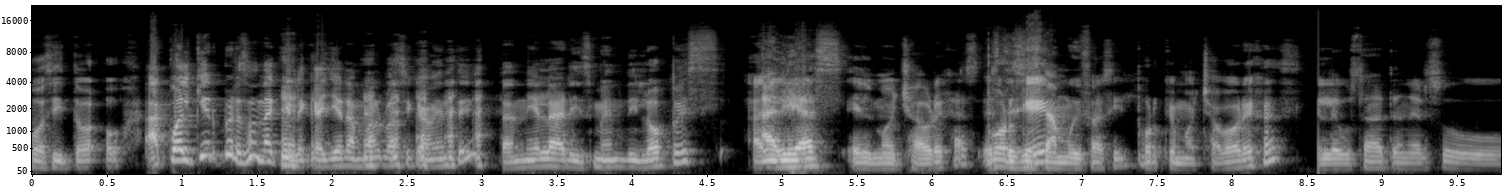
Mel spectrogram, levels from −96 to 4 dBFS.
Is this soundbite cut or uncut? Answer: cut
